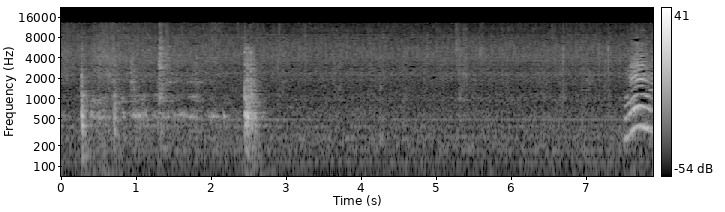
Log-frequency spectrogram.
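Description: Onion added to a hot pan crackles and sizzles at low-to-moderate volume, with a sharper clatter of stirring near the middle and a brief sweep of another noise at the end.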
